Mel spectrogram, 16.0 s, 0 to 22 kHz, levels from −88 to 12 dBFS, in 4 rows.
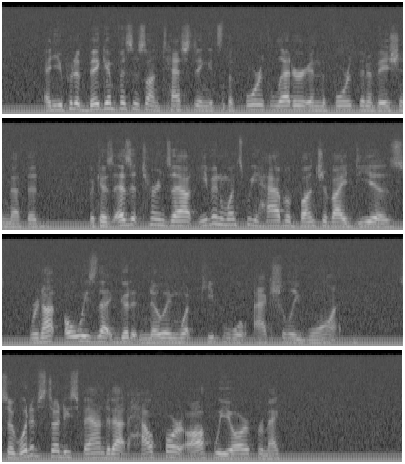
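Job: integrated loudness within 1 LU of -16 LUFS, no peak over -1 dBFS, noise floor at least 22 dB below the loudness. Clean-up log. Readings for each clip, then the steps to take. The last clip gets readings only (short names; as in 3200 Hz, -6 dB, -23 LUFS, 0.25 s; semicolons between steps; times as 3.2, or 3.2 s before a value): hum 60 Hz; harmonics up to 300 Hz; hum level -30 dBFS; noise floor -31 dBFS; noise floor target -45 dBFS; loudness -23.0 LUFS; peak -4.0 dBFS; loudness target -16.0 LUFS
-> notches 60/120/180/240/300 Hz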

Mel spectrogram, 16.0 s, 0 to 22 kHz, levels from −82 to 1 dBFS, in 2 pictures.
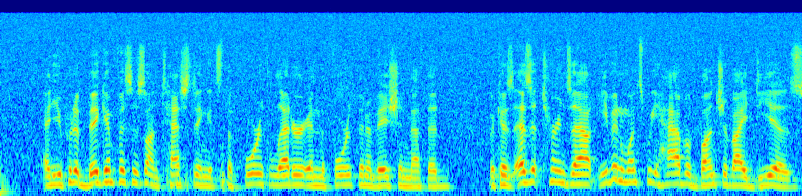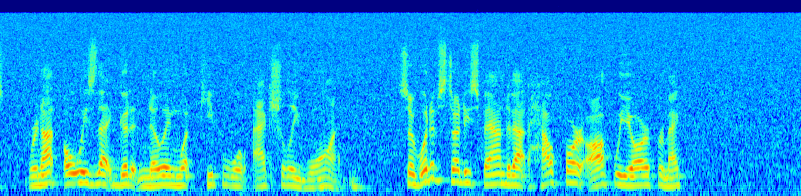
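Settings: hum none; noise floor -37 dBFS; noise floor target -45 dBFS
-> noise print and reduce 8 dB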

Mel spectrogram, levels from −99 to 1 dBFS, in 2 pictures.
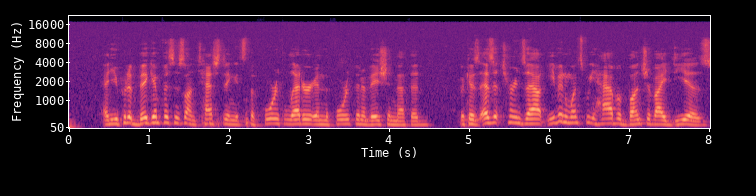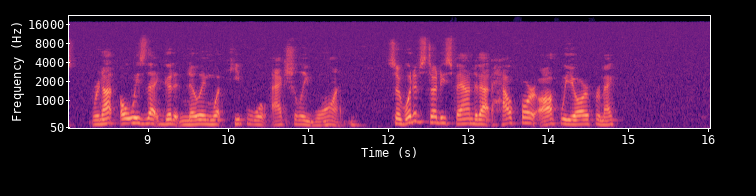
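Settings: noise floor -45 dBFS; noise floor target -46 dBFS
-> noise print and reduce 6 dB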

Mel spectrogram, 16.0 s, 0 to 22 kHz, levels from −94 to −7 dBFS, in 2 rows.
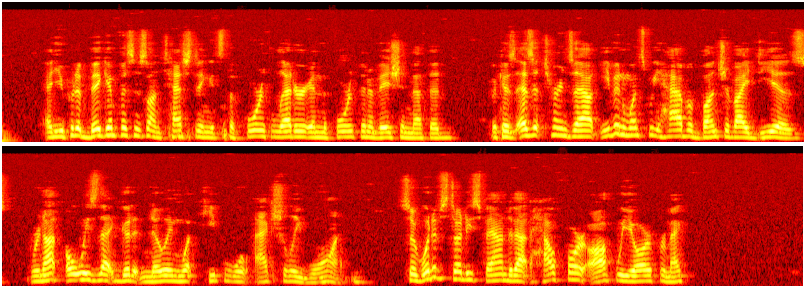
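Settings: noise floor -51 dBFS; loudness -23.5 LUFS; peak -4.0 dBFS; loudness target -16.0 LUFS
-> gain +7.5 dB; limiter -1 dBFS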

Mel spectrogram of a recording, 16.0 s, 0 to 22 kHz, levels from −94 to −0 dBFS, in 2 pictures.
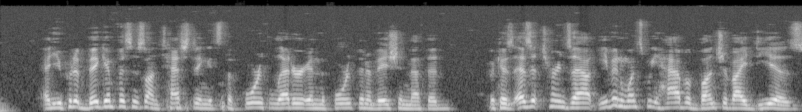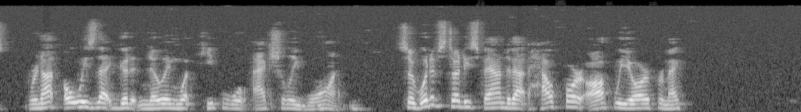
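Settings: loudness -16.5 LUFS; peak -1.0 dBFS; noise floor -44 dBFS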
